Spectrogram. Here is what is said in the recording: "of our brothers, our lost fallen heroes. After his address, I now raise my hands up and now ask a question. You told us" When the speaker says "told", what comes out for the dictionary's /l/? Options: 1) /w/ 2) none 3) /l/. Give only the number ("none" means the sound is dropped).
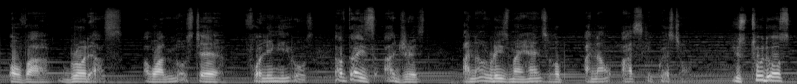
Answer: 2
